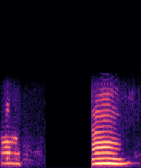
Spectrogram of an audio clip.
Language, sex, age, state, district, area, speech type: Assamese, female, 30-45, Assam, Nalbari, rural, conversation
